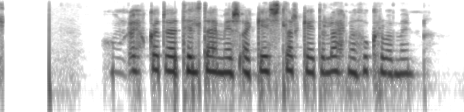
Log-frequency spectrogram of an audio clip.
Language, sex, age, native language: Icelandic, female, 20-29, Icelandic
